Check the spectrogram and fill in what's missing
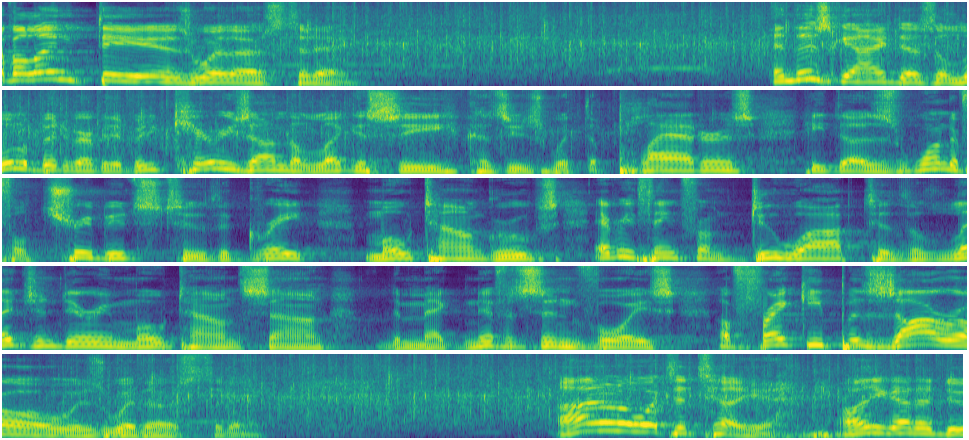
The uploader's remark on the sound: Live at the South Point Casino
